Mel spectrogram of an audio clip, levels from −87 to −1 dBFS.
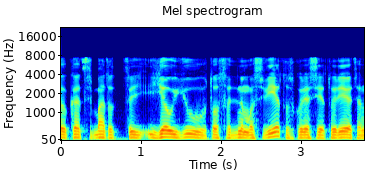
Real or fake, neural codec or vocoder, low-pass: real; none; 7.2 kHz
